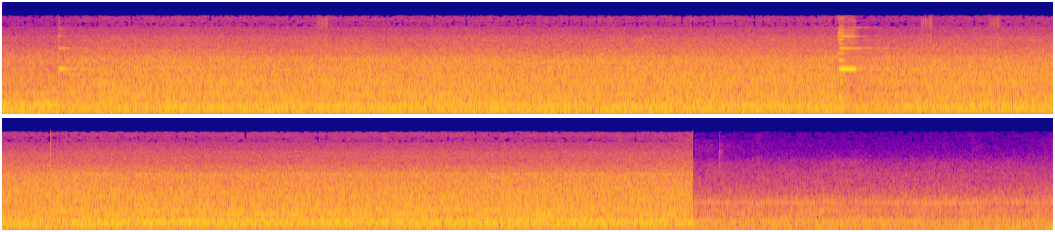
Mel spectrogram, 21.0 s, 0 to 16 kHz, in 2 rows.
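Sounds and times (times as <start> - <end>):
hum with steady tone: 0.0 - 21.0
jet engine noise: 0.0 - 21.0
high squeal: 8.3 - 9.0.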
